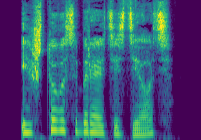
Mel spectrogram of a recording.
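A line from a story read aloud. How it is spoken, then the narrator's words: Breathless. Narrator (Russian): выдохнула Полли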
